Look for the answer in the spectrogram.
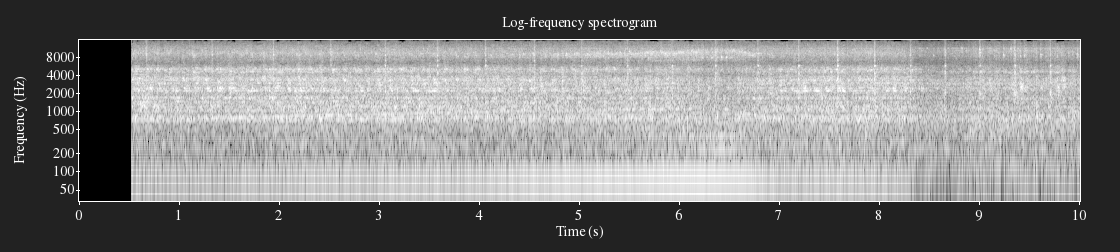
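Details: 1975 Corvette Stingray, camera mounted under the car: steady light ticking, about three a second, from the rear end over low engine and drivetrain rumble.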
